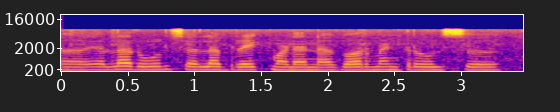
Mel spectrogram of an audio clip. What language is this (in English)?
Kannada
